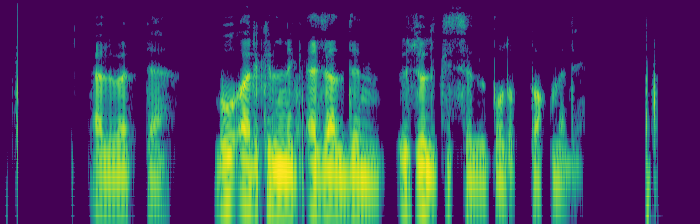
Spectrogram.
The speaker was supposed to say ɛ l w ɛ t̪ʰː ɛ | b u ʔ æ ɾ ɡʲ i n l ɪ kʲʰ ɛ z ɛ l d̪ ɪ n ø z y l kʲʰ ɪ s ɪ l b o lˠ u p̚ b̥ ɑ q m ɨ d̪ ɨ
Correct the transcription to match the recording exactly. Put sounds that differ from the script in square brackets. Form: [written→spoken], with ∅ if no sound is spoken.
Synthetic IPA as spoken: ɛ l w ɛ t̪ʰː ɛ | b u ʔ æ ɾ [ɡʲ→kʲ] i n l ɪ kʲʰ ɛ z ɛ l d̪ ɪ n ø z y l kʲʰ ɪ s ɪ l b o lˠ u p̚ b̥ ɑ q m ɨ d̪ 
